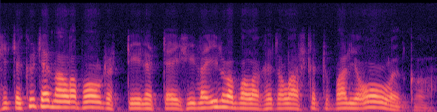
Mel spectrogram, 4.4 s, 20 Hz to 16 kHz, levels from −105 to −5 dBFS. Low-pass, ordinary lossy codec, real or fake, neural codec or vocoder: 14.4 kHz; none; real; none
